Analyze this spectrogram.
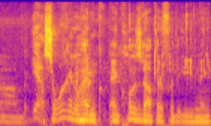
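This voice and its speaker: Noticeable background noise beneath a male voice of ordinary pitch variation. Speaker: game master and streamer. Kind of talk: casual chat. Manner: loud.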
